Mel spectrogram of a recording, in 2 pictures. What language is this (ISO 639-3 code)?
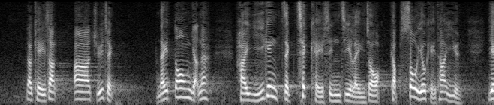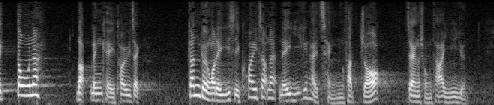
yue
